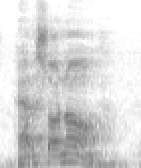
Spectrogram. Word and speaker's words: Harsono: Harsono, tulisannya Harsana, membacanya Harsono.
